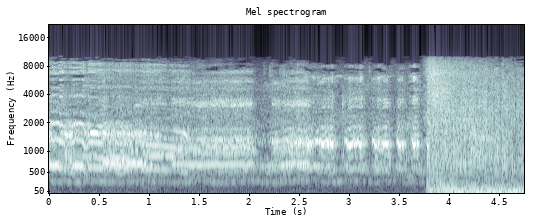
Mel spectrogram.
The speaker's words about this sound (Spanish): Y en el programa de hoy haremos el experimento de dar pólvora a unas gallinas.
